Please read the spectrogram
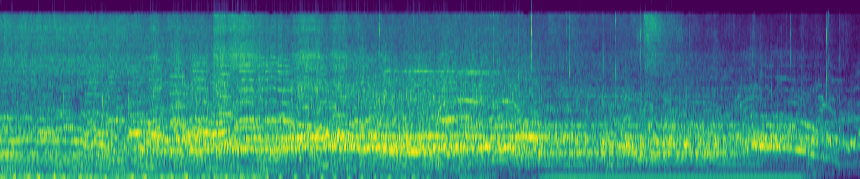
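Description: Loud live band music with a crowd cheering and whooping over it; the music cuts off near the end.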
